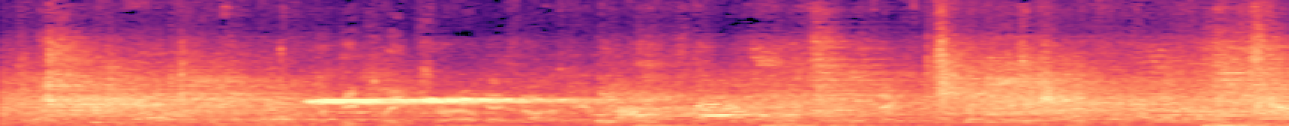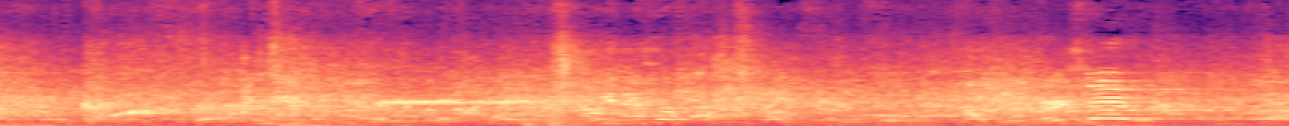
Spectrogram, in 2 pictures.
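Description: Echoing ice-rink din of indistinct voices from spectators and players during youth hockey play, with a few scattered sharp clacks of sticks and puck. A short, steady high tone sounds about two seconds in and again near eight seconds.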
